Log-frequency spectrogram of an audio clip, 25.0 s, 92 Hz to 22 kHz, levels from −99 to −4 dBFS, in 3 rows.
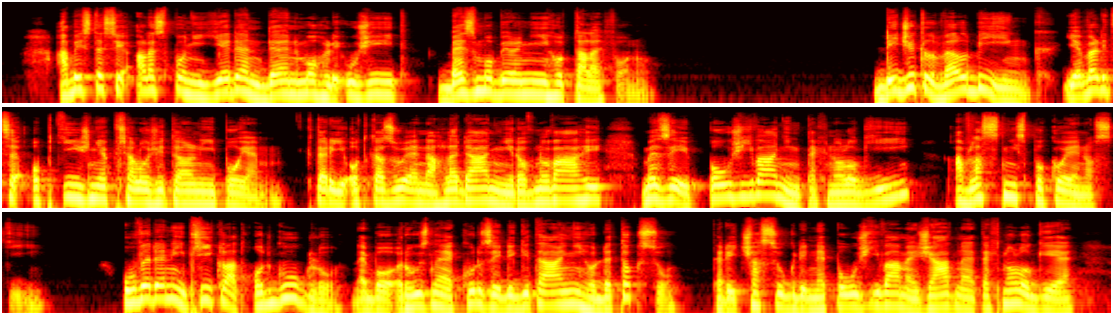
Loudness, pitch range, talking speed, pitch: -20 LUFS, 110-155 Hz, 105 wpm, 135 Hz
